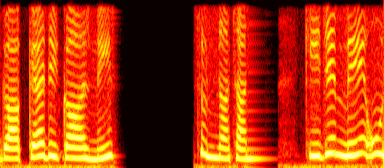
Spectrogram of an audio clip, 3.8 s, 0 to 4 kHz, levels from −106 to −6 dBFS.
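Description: From 1.14 to 1.96 s the speech halts in a call audio freeze: a short fading buzz, then roughly 0.73 s of silence. Packets were likely held up until the jitter buffer ran dry. Speech resumes exactly where it stopped, so the clip is lengthened but nothing is lost.

From 2.49 to 2.82 s comes a long network dropout, likely packets that never arrived. A fading hiss fills about 0.29 s without reaching silence. When speech returns at "की जे", about 0.3 s is gone, which sets it apart from the freeze. Throughout, the band stops at 4 kHz, as expected of a narrowband G.711 call path.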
